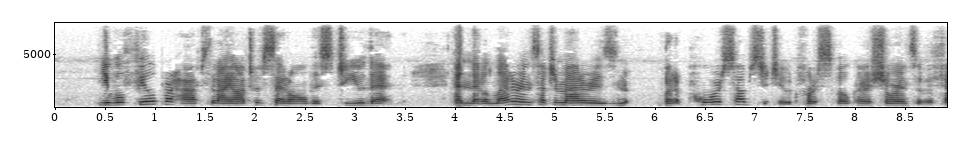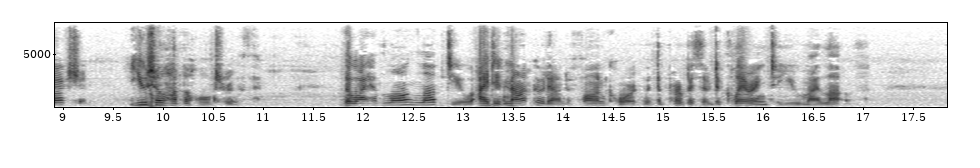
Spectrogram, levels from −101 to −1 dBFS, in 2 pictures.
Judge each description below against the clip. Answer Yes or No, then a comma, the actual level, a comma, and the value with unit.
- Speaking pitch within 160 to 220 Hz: Yes, high, 190 Hz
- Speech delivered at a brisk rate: Yes, fast, 210 wpm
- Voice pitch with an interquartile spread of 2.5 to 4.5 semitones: No, average, 5.0 semitones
